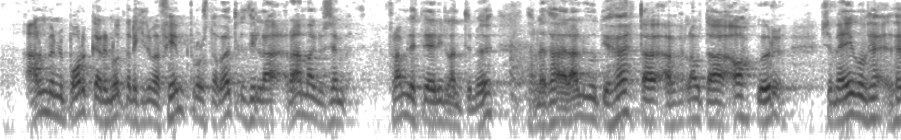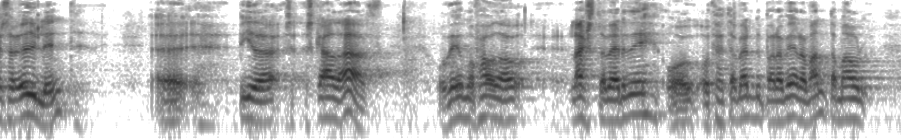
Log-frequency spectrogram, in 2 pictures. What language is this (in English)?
Icelandic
